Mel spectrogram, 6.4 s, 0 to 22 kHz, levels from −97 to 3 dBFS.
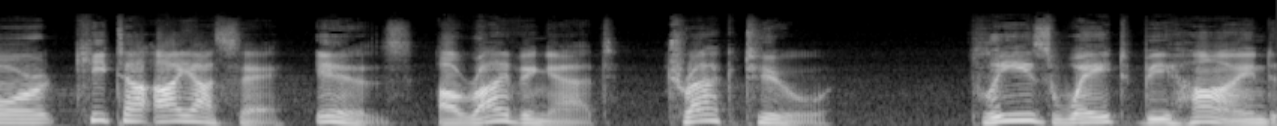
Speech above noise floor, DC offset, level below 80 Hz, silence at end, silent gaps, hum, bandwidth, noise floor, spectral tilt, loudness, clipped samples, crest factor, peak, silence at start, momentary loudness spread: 41 dB; under 0.1%; -52 dBFS; 0 s; none; none; 11 kHz; -60 dBFS; -6.5 dB/octave; -19 LUFS; under 0.1%; 16 dB; -2 dBFS; 0 s; 13 LU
